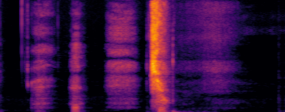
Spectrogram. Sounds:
Sneeze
